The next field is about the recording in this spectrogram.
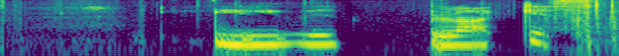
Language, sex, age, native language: Icelandic, female, 9, Icelandic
